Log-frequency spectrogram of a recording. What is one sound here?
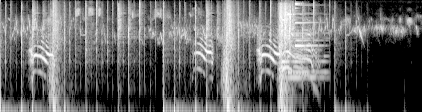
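Blows thud as a rhinoceros charges and fights in a video game.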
